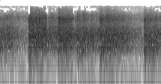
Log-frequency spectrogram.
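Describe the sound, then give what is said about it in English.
Gunfire in a shootout, with outlaws shooting from a building's back windows: loud, rattling bursts of shots in several overlapping volleys, with no voices. “They're shooting from the back windows.”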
